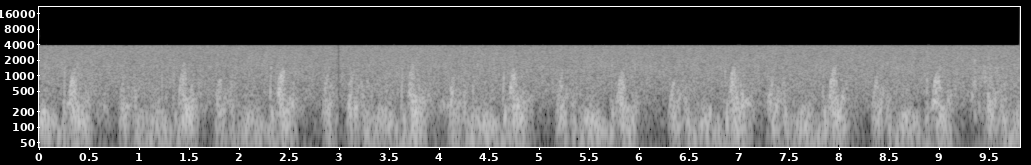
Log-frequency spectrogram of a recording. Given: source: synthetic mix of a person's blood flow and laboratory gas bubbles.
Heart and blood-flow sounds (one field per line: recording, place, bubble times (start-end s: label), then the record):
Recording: Doppler ultrasound of blood flow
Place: precordium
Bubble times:
9.31-9.71 s: bubbles
From the record:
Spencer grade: 1 (occasional bubble signal discernible with the cardiac motion signal, with majority of cardiac periods free of bubbles)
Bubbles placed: only in the low amplitude regions of the cardiac cycle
